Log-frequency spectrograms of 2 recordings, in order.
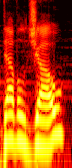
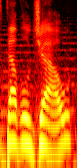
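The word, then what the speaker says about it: Deviljho: Devil Joe. I thought the J was silent. Bro, I'm probably pronouncing all these wrongs. Devil Joe.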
